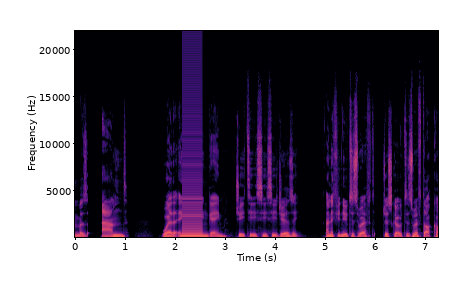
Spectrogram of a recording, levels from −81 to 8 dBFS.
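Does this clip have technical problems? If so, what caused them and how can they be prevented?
Yes. From 2.14 to 2.55 s, just after "wear the", the speech gives way to a steady buzz at about 188 Hz. This is a system hang loop: the host or driver stalled while the audio hardware kept replaying the same ring buffer, here a 5.33 ms slice, which fits a 256-sample buffer. Repeating so short a piece many times produces a continuous tone at the loop rate, and almost no audio is lost once playback resumes. To prevent it, keep the audio thread at real-time priority with no blocking calls, and have the driver mute or fade out when buffer refills stop arriving.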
